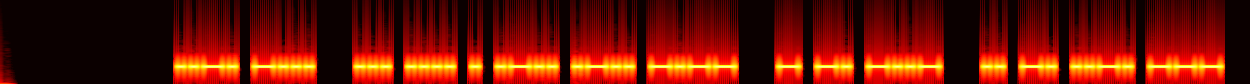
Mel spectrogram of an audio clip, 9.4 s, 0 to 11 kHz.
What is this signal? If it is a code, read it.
Morse code, heard as a keyed tone, about 25 wpm, 700 Hz. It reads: FB SHELLY TNX INFO
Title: K1USN SST QSO Practice 25wpm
